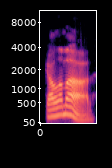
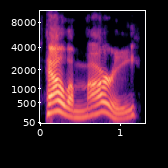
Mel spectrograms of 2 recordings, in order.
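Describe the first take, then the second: First: The final vowel is dropped. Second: The final vowel is clearly pronounced. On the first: The speaker calls it right. "it's calamar" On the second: The speaker calls it wrong. "not calamari"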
